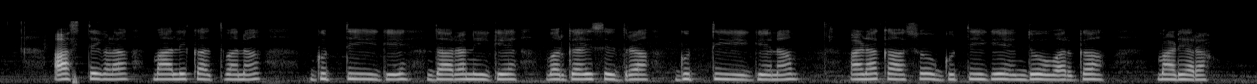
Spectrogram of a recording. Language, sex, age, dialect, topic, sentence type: Kannada, female, 18-24, Central, banking, statement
